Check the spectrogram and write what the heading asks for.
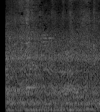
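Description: Steady low rumble of outdoor urban background noise, with faint indistinct voices.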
